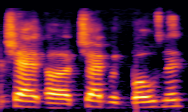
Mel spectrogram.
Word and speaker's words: Chadwick Boseman: I remember Chadwick Boseman.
